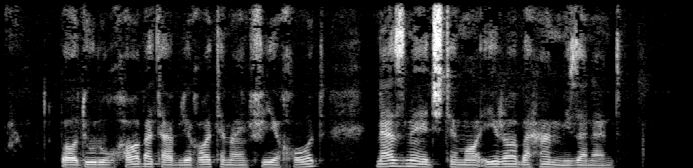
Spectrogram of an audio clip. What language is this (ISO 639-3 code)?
fas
